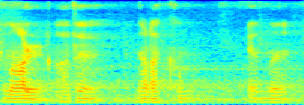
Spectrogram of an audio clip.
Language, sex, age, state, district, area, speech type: Malayalam, male, 18-30, Kerala, Palakkad, rural, spontaneous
